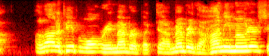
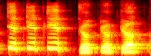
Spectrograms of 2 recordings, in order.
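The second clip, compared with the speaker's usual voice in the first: tapping wood sounds. Retold or imitated. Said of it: "when Sheldon taps it, it goes".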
